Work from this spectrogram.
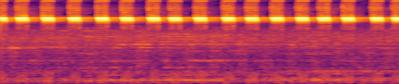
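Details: Shrill cricket chirps, a training sound for songbirds, sharp evenly timed pulses about four per second, each short and bright, above a faint low hum.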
